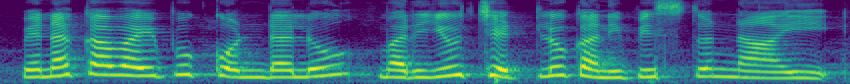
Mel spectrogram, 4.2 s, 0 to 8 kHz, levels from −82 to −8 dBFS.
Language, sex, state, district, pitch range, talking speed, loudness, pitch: Telugu, female, Telangana, Hyderabad, 250-310 Hz, 70 wpm, -15 LUFS, 275 Hz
